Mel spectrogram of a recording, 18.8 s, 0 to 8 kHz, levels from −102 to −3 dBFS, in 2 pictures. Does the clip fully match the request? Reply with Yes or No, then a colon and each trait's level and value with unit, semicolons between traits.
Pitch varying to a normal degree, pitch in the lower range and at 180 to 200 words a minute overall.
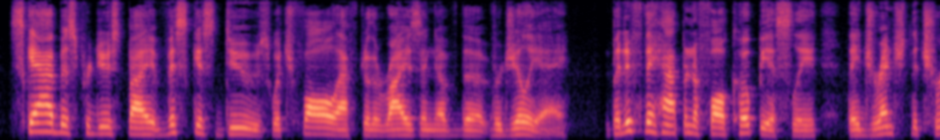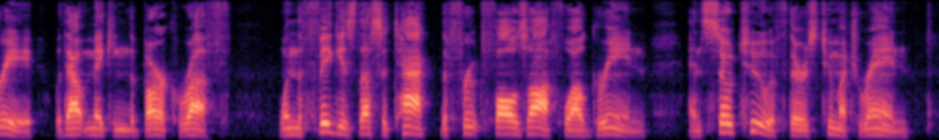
No: average, 4.1 semitones; low, 130 Hz; average, 165 wpm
